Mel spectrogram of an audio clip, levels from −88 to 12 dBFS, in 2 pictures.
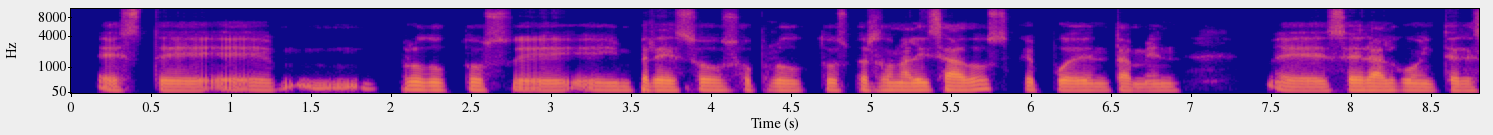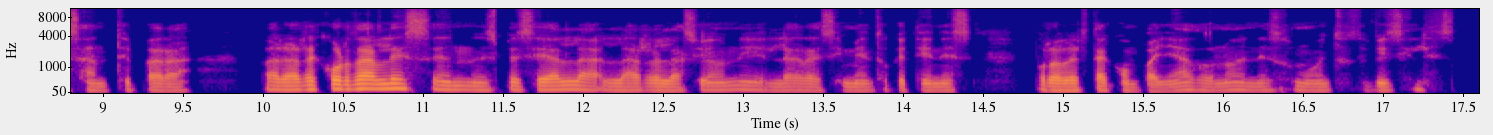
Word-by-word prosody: este, 100 +2 -1
em, 195 - -9
productos, 110 -2 0
eh 100 +1 0
eh, 110 +1 -3
impresos 105 0 0
o - - -2
productos 105 0 -3
personalizados, 110 +4 +1
que 115 - -1
pueden 100 -1 0
también, 100 0 -3 0.6
eh, 95 -2 0
ser 105 0 +3
algo 105 0 +2
interesante 100 +2 -4
para 100 -1 -1 0.4
para 115 -1 +5
recordarles, 140 +3 +7
en 115 -2 0
especial 115 +3 +2
la 115 -2 +1
la 105 0 0
relación 105 +3 -1
y 115 - -2
el 100 -3 -6
agradecimiento 100 0 -4
que 105 - -3
tienes 100 +1 -3 0.4
por 110 -1 +2
haberte 100 +1 +4
acompañado, 100 +1 -2
¿no?, 110 +2 -3
en 100 -1 -5
esos 100 +1 -10
momentos 100 -1 -6
difíciles. 105 +4 -7
105 Hz, 125 wpm, -23 LUFS, 100-115 Hz, 0.6 s, recordarles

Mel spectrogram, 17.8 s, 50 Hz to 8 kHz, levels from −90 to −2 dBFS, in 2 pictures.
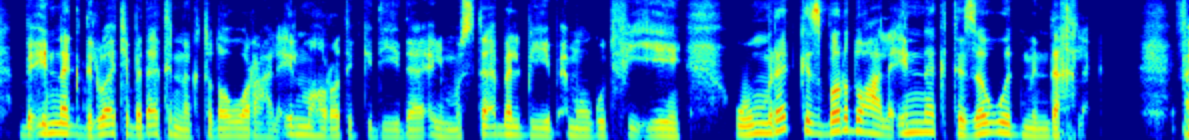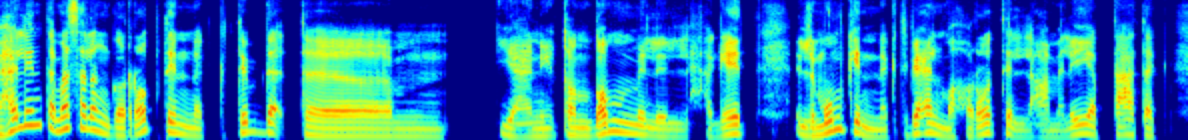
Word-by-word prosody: بإنك 150 +4 +2
دلوقتي 140 +6 -2
بدأت 140 - -4
إنك 105 -4 -9
تدوّر 110 0 -6
على 105 -1 -12
إيه 135 - -4
المهارات 115 -3 -8
الجديدة، 105 -3 -10
المستقبل 120 +4 -1
بيبقى 115 -1 -9
موجود 110 +1 -10
فيه 115 -5 -7 0.2
إيه، 105 - -4 0.4
ومركّز 155 +6 +3
برضو 180 +4 +1
على 145 -6 -1
إنك 165 +2 -4
تزوّد 145 +4 0
من 110 -2 -9
دخلك، 115 +1 -1 0.6
فهل 275 - +5
أنت 275 -5 +3
مثلًا 210 -6 +6
جربت 120 +7 0
إنك 125 -9 -1 0.2
تبدأ 160 0 +1
ت - - -4
آمم، 110 -2 +2 0.4
يعني 110 +3 -2
تنضم 145 +6 +2
للحاجات 110 +3 +2 0.4
اللي 120 -3 +2
ممكن 170 - +3
إنك 105 -2 -7
تبيع 145 +2 +4
المهارات 145 +3 -2
العملية 100 +7 -2
بتاعتك - - -1
120 Hz, 130 wpm, -27 LUFS, 110-155 Hz, 0.6 s, مثلًا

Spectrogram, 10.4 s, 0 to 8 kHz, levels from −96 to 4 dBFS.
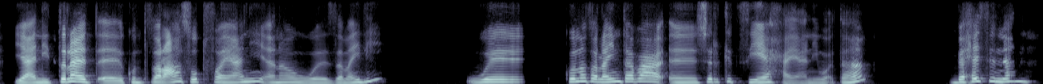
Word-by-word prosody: يعني 195 0 +3
طلعت 260 - +6
أ 205 0 0
كنت 200 -1 -5
طالعاها 210 +5 +4
صُدفة 245 -2 -3
يعني 245 +4 -2
أنا 220 +2 -4
وزمايلي. 180 - -4 1.0
وكُنّا 245 +5 -1
طالعين 275 -1 +1
تَبَع 285 -2 +2
آآ، 200 0 -2
شركة 250 +5 -6
سياحة 225 -4 -2
يعني 155 +2 -11
وقتها. 205 - -3 0.8
بحيث 285 +9 0
إن 275 -3 +1
إحنا 290 -1 -4
235 Hz, 115 wpm, -24 LUFS, 200-270 Hz, 1.0 s, طلعت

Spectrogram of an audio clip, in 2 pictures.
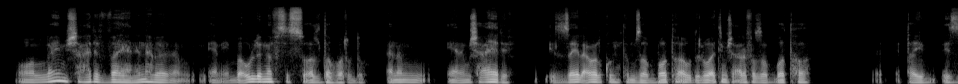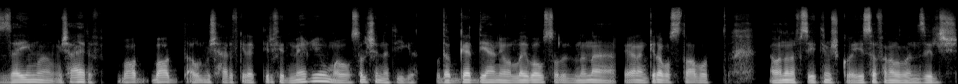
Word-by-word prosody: والله 105 +10 -1
مش 145 -5 +2
عارف 115 -3 -3
بقى 110 -1 +2
يعني 100 0 -2
أنا 115 +1 0
ب 100 -4 -3 0.2
يعني 85 - -9
بأقول 110 +7 +1
لنفسي 125 -1 +2
السؤال 95 -2 0
ده 90 - -1
برضه، 85 0 -7 0.2
أنا، 105 +1 -1
إمم، 105 -3 -4 0.2
يعني 100 -2 -4
مش 100 +2 -1
عارف، 110 -5 +1 0.3
إزاي 105 +1 +1
الأول 110 -1 +3
كنت 105 +1 -6
مضبطها 100 +1 0
و 105 - +2
دلوقتي 100 +3 +1
مش 105 - -4
عارف 100 +1 -2
أضبطها؟ 100 +1 -2 0.9
آآ، - - -16
طيب 95 +1 -3
إزاي 100 +3 +2
ما 105 -3 +1
مش 95 +3 -2
عارف! 110 -6 +2 0.2
باقعد 105 +2 -1
باقعد 105 0 +2
أقول 100 - -1
مش 100 - -2
عارف 100 +1 -4
كده 95 - 0
كتير 95 +2 -5
في 105 -1 -1
دماغي 115 +10 +1
وما 135 -9 +3
باوصلش 100 +4 0
لنتيجة، 90 -2 -4 0.2
وده 95 - +2
بجد 100 +3 +3
يعني 100 -1 +3
والله 95 +1 +3
بأوصل 105 -1 +2
إن 90 +1 -3
أنا 100 -2 +1
فعلًا 100 -2 +1
كده 105 - +5
باستعبط 95 -1 0 0.6
أو 95 - +4
أنا 105 - +6
نفسيتي 95 0 +2
مش 100 - -1
كويسة، 95 +2 +2
فأنا 95 -1 0
ما 95 - +4
بانزلش، 90 +2 0
100 Hz, 195 wpm, -24 LUFS, 95-105 Hz, 0.9 s, أنا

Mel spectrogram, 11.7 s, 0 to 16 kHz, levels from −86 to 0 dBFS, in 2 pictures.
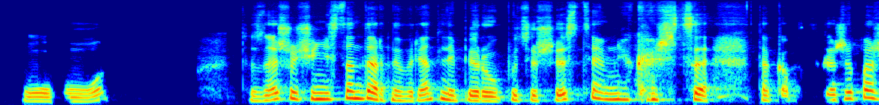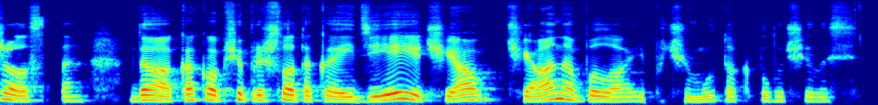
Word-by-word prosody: Ого. 135 -2 -3 0.9
Ты - - -9
знаешь, 195 +8 0
очень 220 -1 +4
нестандартный 210 -5 +4
вариант 180 +8 -1
для 200 -6 +2
1 160 -3 +2
путешествия, 180 +7 -1
мне 205 -1 +2
кажется. 195 0 +2 0.3
Так, - - -4
а - - -2
подскажи, 185 +5 -2
пожалуйста, 165 -9 -1 0.3
да, 175 -4 +2
как 190 +5 -2
вообще 180 +2 +2
пришла 180 0 0
такая 155 -3 -2
идея, 175 +8 +3
чья 185 +4 -2
чья 155 -4 -3
она 195 +1 +2
была 150 -3 -3
и 150 - -10
почему 145 +1 -11
так 165 -1 -13
получилось? 150 -2 -13
175 Hz, 150 wpm, -21 LUFS, 155-195 Hz, 0.9 s, очень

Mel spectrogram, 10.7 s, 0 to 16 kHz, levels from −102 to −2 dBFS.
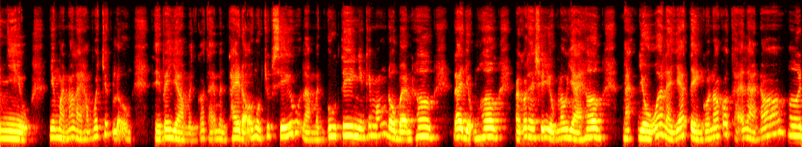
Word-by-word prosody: nhiều 150 -4 +2 0.3
nhưng 175 -1 0
mà 160 - -1
nó 165 +5 -5
lại 150 -4 -5
hổng 140 +2 -9
có 185 - -1
chất 235 +5 -8
lượng. 270 - -4 0.3
Thì 140 - -1
bây 170 +1 +1
giờ 145 -4 +1
mình 125 -1 -11
có 155 - -8
thể 135 +1 -8
mình 145 -2 -6
thay 160 0 +2
đổi 165 - +2
một 180 - +1
chút 195 +2 -7
xíu 195 +7 +3
là 135 - -5
mình 130 -1 -9
ưu 190 +1 +2
tiên 205 -1 +4
những 175 -2 +1
cái 205 - -5
món 205 +4 -6
đồ 170 -5 +4
bền 140 -2 +4
hơn, 190 0 +3 0.3
đa 180 - +4
dụng 155 -3 +3
hơn 180 +1 +4 0.3
và 140 - 0
có 185 - -1
thể 180 - +2
sử 170 -1 +1
dụng 155 -4 +3
lâu 165 +1 +1
dài 140 -6 +1
hơn, 175 +2 +4 0.3
mặc 155 0 -5
dù 150 -3 +4
á, 225 +2 +2
là 185 - 0
giá 170 +8 +2
tiền 145 -4 +2
của 150 - -3
nó 180 +4 -1
có 235 - -2
thể - - -5
là 155 -5 -4
nó 235 +10 -4
hơi 205 -1 +1
170 Hz, 310 wpm, -23 LUFS, 145-190 Hz, 0.3 s, tiên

